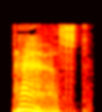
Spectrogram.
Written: passed

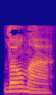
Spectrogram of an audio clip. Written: loma

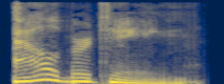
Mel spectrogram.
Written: albertine

